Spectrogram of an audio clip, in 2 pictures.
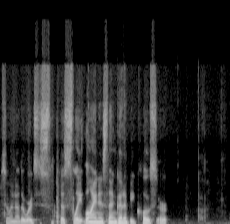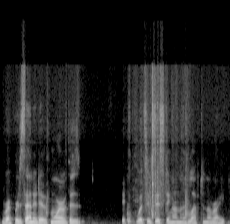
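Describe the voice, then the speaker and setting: A board member asks questions in a conversational, inquisitive way. Her voice is lowish, dark and creaky, with faint noise behind. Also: steady tone, normal speed. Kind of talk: public meeting questions.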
